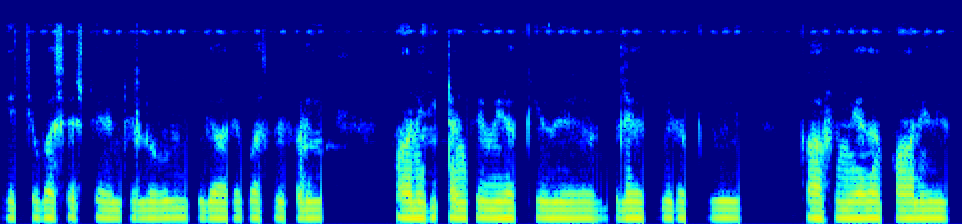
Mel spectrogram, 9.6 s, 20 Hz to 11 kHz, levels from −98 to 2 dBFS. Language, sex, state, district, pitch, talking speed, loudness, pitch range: Hindi, male, Uttar Pradesh, Hamirpur, 120 Hz, 150 wpm, -39 LUFS, 115-120 Hz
